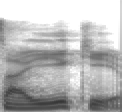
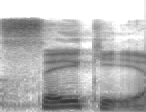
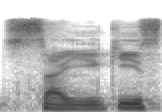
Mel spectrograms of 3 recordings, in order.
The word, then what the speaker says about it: Saiki: It's Saiki, right? It's not Seiki, I know that much, because that would be S-E-I, right? Like Seiko, like the watch brand. Sorry if I'm butchering the pronunciation, but I'm gonna go with my gut. I think it's Saiki.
